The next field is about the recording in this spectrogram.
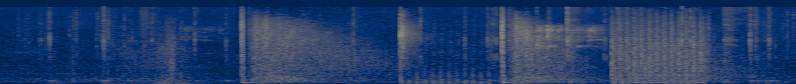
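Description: Automatic gunfire in a first-person shooter video game, sounding as several loud bursts: rapid, evenly spaced shots in some bursts and dense, roaring volleys in others, separated by brief quieter gaps.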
